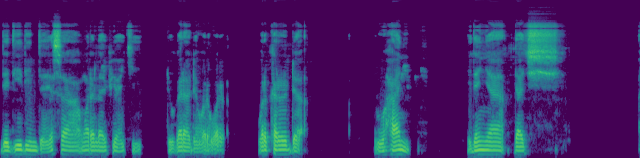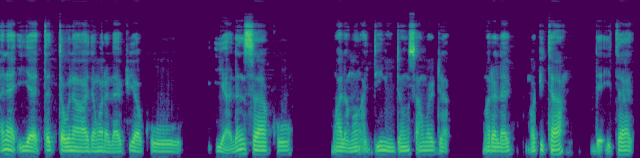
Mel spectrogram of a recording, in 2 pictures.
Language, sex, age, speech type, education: Hausa, male, 46-60, spontaneous, tertiary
